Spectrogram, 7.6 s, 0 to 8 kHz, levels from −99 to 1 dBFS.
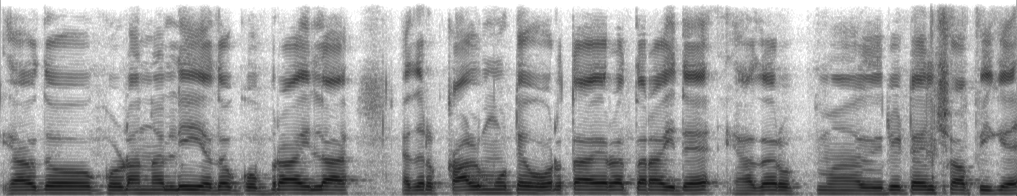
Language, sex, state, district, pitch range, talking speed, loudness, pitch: Kannada, male, Karnataka, Shimoga, 130-135 Hz, 125 wpm, -13 LUFS, 135 Hz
